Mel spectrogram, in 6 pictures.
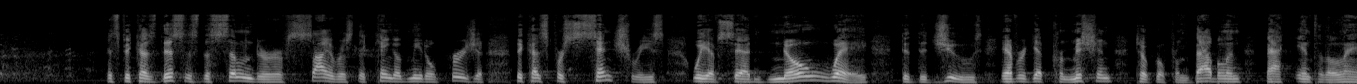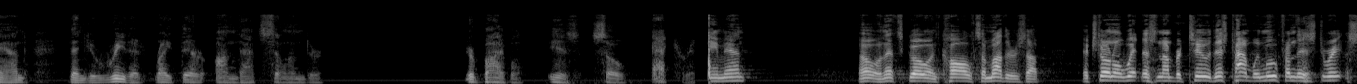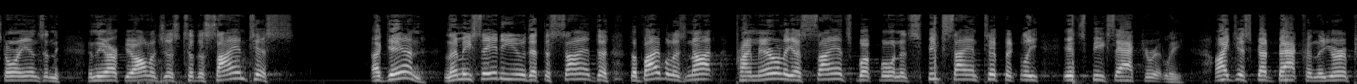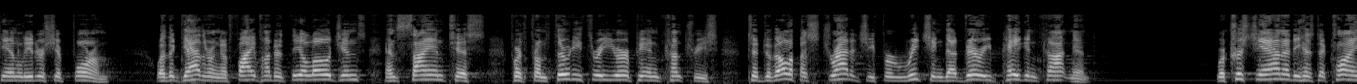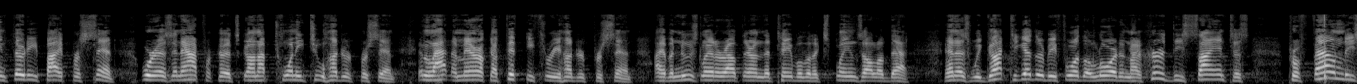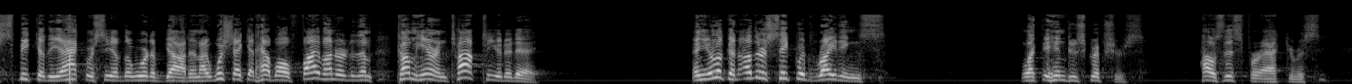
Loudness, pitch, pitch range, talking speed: -23 LUFS, 180 Hz, 145-205 Hz, 160 wpm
